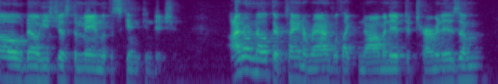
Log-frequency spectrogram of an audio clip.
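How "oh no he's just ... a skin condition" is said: ordinary delivery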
